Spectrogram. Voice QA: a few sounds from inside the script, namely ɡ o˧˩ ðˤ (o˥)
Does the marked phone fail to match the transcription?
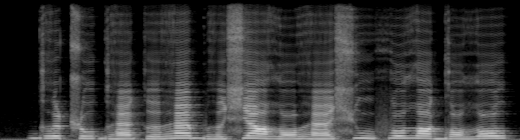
no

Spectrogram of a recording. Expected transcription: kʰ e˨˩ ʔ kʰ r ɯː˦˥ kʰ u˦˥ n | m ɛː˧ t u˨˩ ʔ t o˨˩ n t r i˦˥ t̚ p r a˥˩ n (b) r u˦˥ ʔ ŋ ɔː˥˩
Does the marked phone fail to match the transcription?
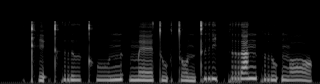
yes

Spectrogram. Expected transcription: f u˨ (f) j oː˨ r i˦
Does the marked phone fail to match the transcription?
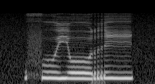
yes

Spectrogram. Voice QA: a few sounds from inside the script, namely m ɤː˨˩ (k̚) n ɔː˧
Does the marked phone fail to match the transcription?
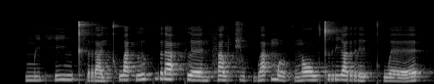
no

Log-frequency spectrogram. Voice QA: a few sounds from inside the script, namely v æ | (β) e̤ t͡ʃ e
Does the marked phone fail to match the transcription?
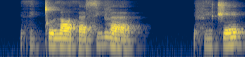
yes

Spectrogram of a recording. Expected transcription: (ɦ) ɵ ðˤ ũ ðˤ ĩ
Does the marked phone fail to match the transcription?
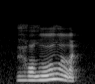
no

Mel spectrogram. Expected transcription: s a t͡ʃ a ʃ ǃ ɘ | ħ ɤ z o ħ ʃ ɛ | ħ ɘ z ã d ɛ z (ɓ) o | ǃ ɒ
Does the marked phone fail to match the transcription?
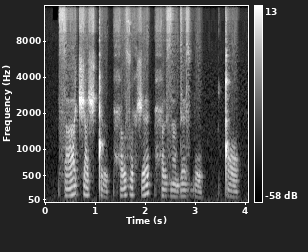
yes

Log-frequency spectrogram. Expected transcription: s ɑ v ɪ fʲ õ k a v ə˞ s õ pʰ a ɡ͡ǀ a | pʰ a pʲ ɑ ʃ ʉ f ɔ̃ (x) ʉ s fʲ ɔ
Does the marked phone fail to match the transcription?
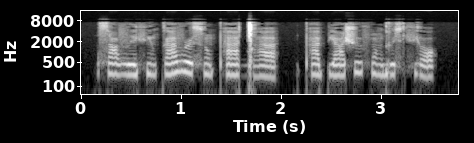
yes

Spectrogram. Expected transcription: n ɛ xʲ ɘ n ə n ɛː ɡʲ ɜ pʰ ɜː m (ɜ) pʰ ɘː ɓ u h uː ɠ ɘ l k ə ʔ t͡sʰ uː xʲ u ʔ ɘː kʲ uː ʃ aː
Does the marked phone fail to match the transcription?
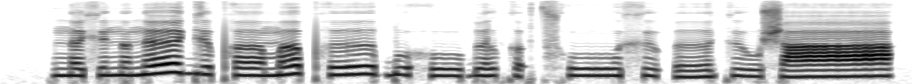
no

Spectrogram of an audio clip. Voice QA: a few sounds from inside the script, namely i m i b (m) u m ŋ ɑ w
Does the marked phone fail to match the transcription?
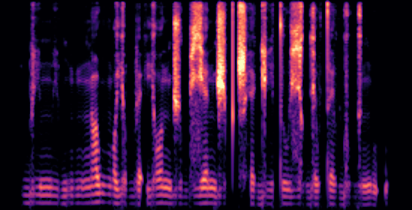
no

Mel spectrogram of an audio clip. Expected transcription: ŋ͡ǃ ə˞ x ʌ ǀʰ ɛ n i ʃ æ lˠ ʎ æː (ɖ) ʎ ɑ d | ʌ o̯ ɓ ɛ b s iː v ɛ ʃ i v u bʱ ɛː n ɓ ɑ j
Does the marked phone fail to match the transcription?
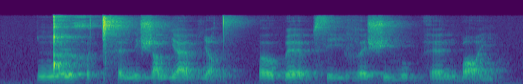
yes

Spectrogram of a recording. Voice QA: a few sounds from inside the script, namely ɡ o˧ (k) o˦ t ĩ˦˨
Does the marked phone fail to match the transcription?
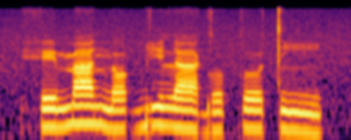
no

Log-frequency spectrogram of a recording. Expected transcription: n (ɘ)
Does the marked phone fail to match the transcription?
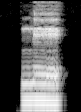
yes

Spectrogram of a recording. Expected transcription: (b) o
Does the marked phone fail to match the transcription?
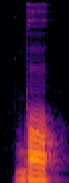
no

